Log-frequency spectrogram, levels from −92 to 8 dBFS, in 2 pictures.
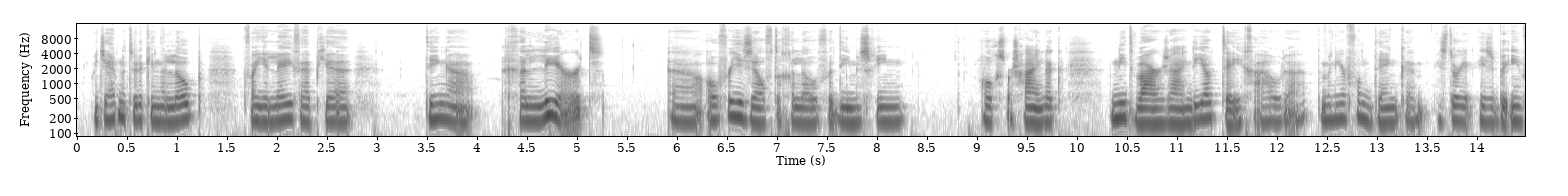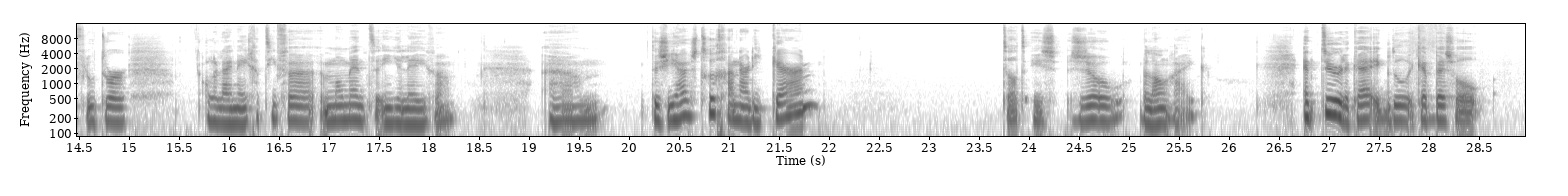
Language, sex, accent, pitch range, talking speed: Dutch, female, Dutch, 165-200 Hz, 135 wpm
